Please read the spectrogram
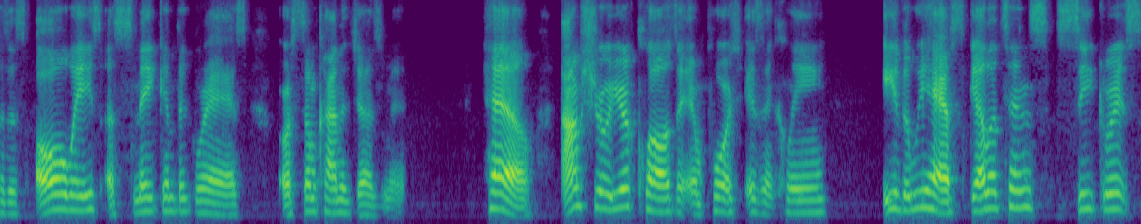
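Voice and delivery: ordinary talk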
